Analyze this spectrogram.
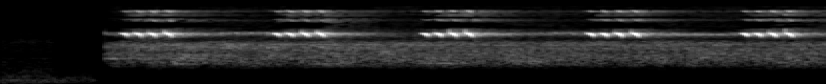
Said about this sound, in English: Yeah, I told you I'd put crickets, so there you go.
